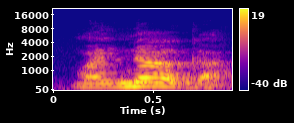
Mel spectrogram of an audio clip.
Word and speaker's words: 买那个: My naga.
